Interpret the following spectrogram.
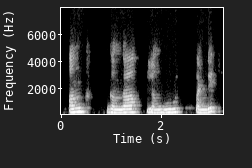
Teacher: अनुस्वार का उच्चारण नाक से किया जाता है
